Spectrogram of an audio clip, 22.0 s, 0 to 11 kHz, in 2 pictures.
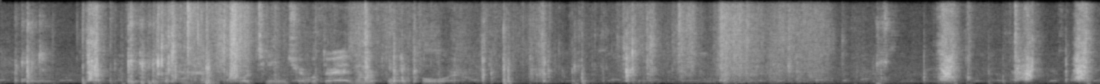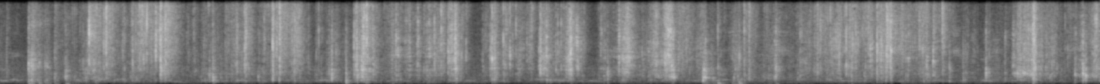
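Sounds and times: foil pack crinkling: 1.4s - 8.7s, 11.6s - 22.0s.

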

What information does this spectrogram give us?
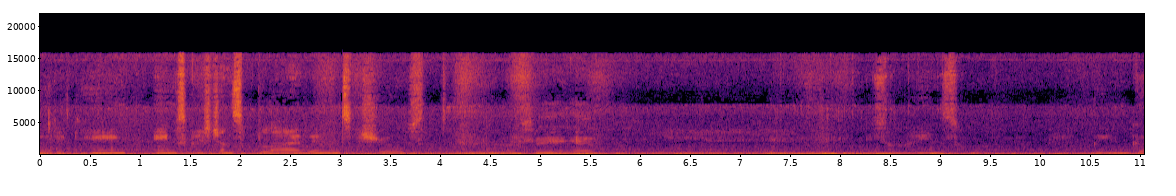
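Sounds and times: car engine and tyres rumbling: 0.0s - 11.0s.

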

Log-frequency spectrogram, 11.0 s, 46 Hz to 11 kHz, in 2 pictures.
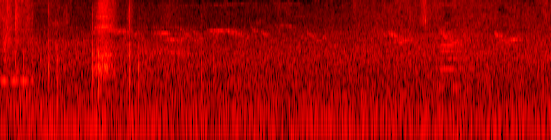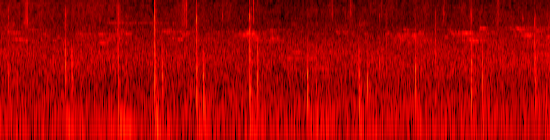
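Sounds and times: footsteps on stone paving: 0.0s - 1.8s, 5.4s - 11.0s.

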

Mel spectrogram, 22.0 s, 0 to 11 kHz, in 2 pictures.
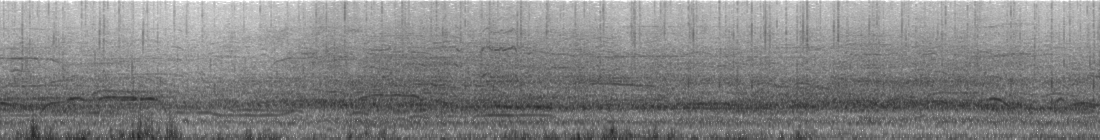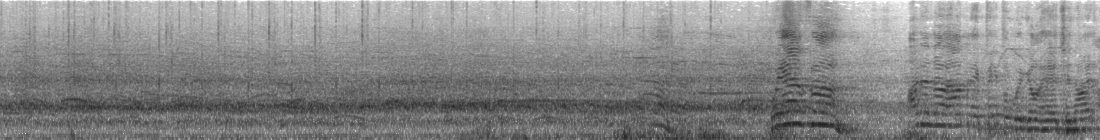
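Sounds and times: whoops: 0.0s - 11.0s, 15.7s - 18.5s
scattered claps: 0.0s - 18.6s
crowd chanting and cheering: 0.0s - 20.6s.

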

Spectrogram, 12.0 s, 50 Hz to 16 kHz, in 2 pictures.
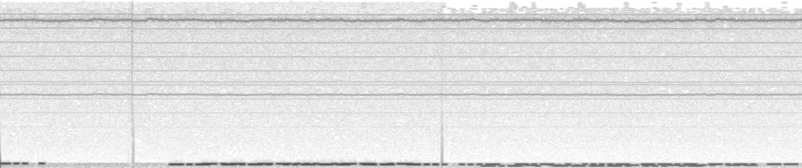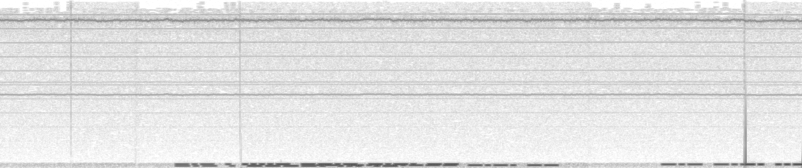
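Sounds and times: morse code tones: 0.0s - 0.4s, 1.3s - 6.0s, 7.3s - 10.2s.

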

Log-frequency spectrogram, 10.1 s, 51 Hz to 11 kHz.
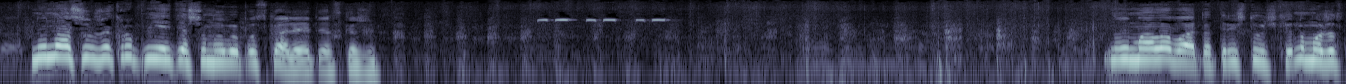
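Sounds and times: dog panting: 0.0s - 9.3s
short high bird call: 4.0s - 5.1s.

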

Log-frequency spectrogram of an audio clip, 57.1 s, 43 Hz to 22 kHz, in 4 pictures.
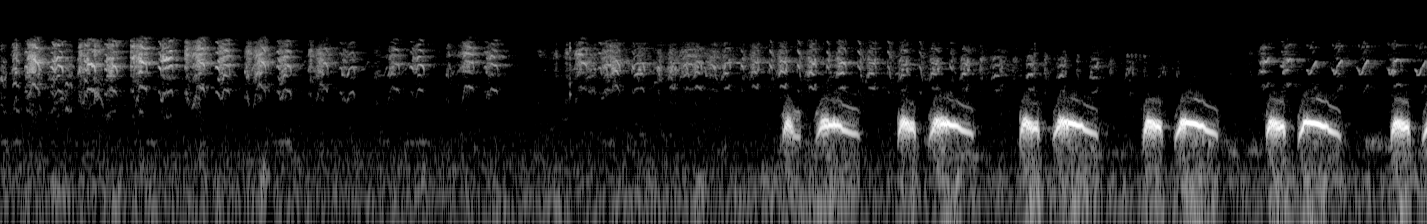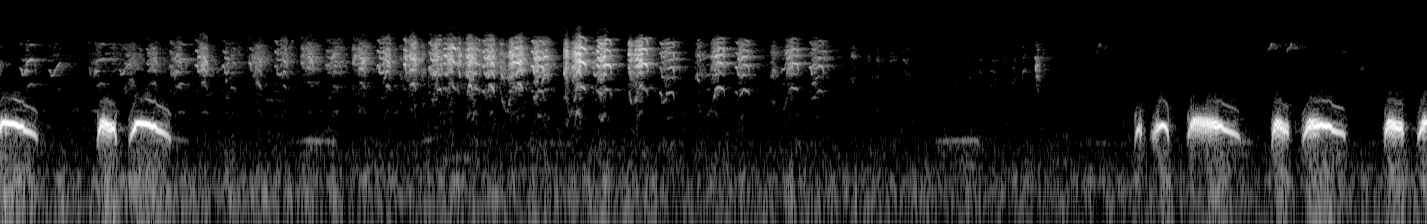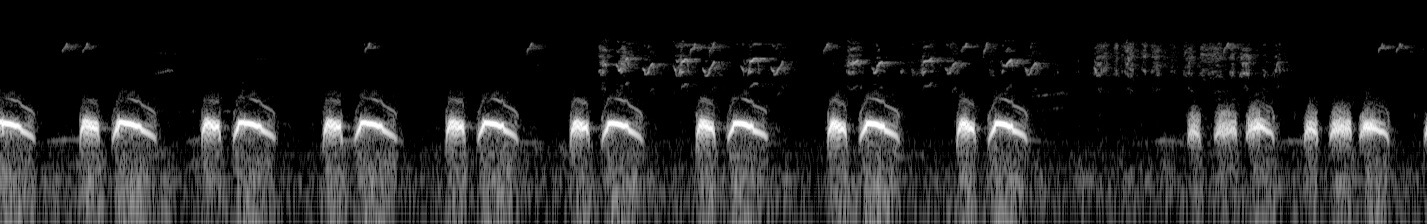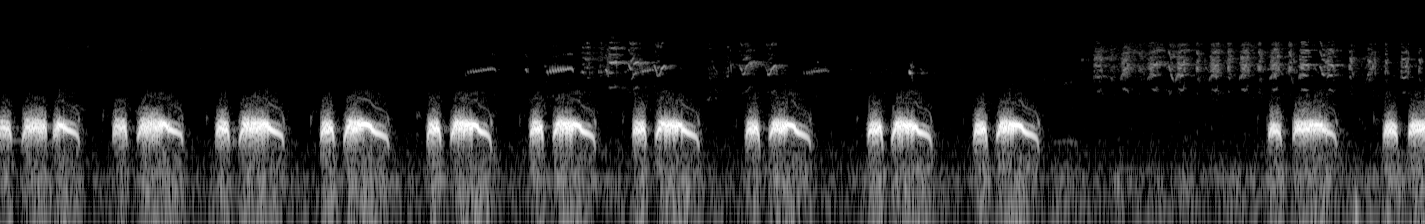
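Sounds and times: dove cooing: 0.0s - 3.3s, 6.8s - 21.5s, 25.6s - 39.2s, 40.2s - 53.3s, 55.2s - 57.0s
small birds chirping: 0.0s - 57.0s.

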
